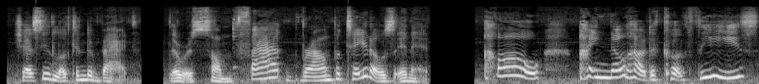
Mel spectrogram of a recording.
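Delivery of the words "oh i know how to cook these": delighted, very high, drawn-out happy cry. Jesse looks in Henry's bag of potatoes for supper and cries out happily. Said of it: "cried Jesse happily".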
